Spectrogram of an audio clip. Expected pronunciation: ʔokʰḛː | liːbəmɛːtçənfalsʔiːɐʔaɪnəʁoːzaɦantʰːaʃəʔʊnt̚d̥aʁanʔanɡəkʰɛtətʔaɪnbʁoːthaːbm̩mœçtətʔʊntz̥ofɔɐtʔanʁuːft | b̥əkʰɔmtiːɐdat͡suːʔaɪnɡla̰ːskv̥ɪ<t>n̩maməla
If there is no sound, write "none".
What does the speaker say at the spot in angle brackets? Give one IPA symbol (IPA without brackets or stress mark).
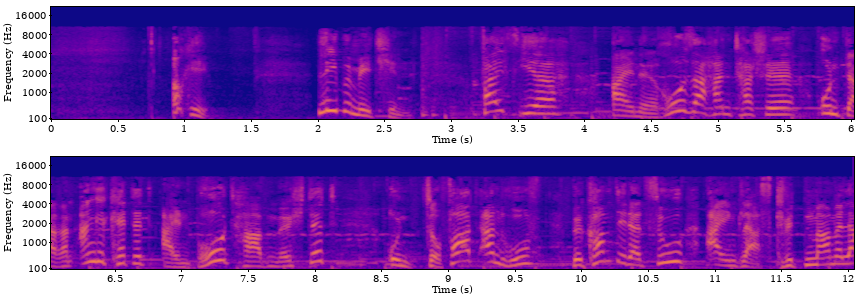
t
